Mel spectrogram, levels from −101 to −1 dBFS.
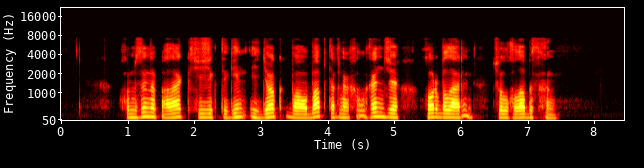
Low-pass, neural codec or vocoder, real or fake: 7.2 kHz; codec, 24 kHz, 3.1 kbps, DualCodec; fake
